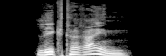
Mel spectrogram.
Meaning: inflection of reinlegen: 1. first/third-person singular preterite 2. first/third-person singular subjunctive II
- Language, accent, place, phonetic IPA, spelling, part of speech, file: German, Germany, Berlin, [ˌleːktə ˈʁaɪ̯n], legte rein, verb, De-legte rein.ogg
